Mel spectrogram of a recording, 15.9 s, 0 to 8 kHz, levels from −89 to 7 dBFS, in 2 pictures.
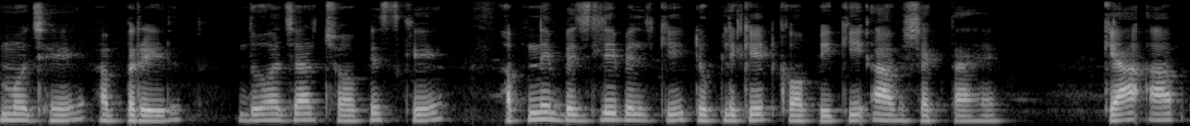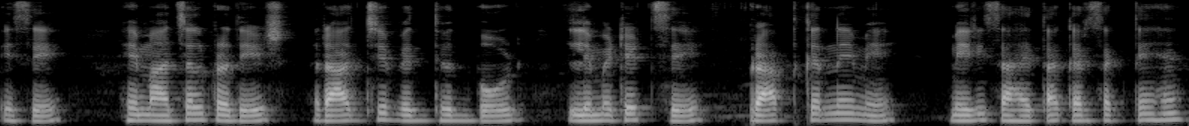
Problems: none marked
